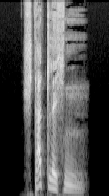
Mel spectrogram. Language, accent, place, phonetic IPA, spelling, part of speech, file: German, Germany, Berlin, [ˈʃtatlɪçn̩], stattlichen, adjective, De-stattlichen.ogg
- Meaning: inflection of stattlich: 1. strong genitive masculine/neuter singular 2. weak/mixed genitive/dative all-gender singular 3. strong/weak/mixed accusative masculine singular 4. strong dative plural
